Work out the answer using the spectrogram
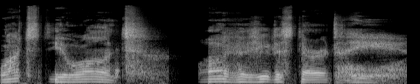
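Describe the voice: Doing a put-on character voice, a man sounds raspy at a medium pitch, speaking at a very slow pace with monotone, flat intonation.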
